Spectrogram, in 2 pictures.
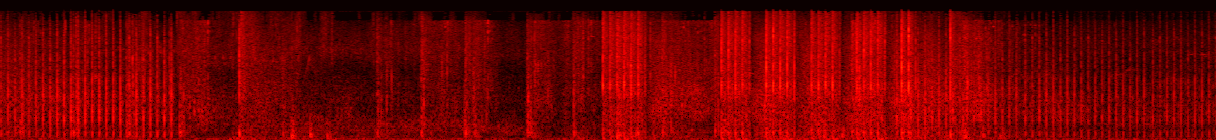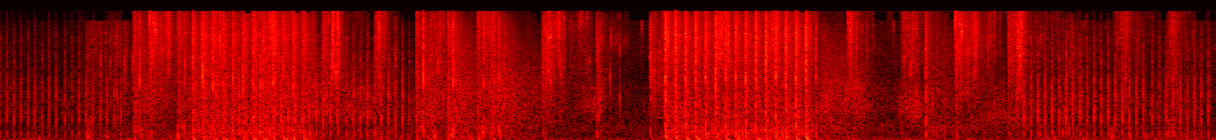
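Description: Footsteps tread steadily on wooden floors and dirt paths.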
